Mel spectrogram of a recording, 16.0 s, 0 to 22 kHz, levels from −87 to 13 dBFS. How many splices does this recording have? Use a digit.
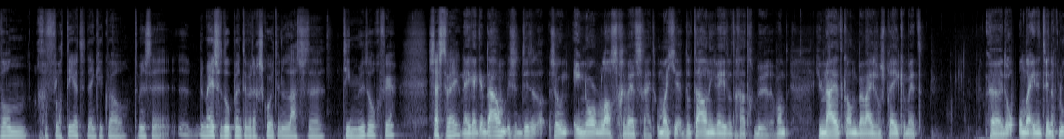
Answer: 1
